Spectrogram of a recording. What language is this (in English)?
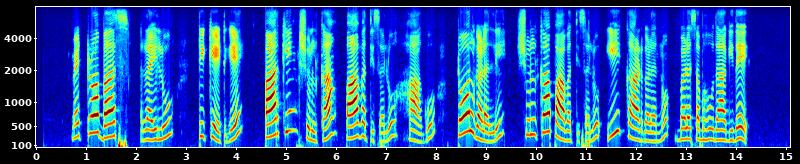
Kannada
